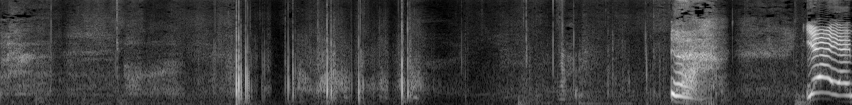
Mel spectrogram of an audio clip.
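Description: Scattered knocks and scuffs of someone clambering onto a perforated metal playground deck, with a phone handled close against the metal. A short vocal sound of effort comes near the end.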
